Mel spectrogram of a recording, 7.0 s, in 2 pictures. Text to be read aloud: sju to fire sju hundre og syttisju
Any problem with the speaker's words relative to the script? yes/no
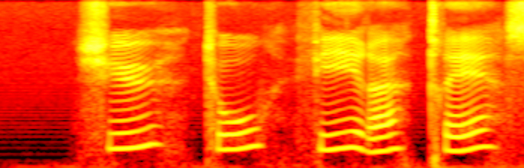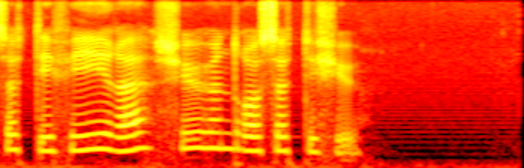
yes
